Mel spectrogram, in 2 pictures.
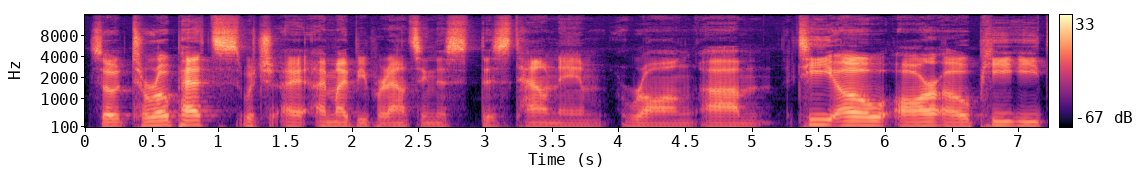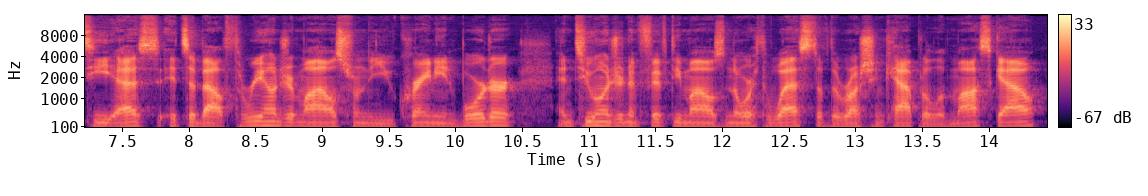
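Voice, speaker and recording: A man hosting a news podcast, reading reports in an informal way with halting off-the-cuff asides. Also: lowish voice, steady tone, clear, resonant tone.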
